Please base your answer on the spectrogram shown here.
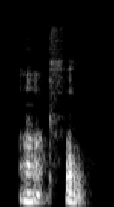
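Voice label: "artful" English, British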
